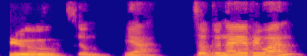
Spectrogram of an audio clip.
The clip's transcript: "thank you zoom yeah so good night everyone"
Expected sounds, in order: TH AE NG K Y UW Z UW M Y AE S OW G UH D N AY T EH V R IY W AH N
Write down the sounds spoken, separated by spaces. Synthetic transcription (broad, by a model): Y UW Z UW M Y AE S OW G UH D N AY EH V R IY W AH N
